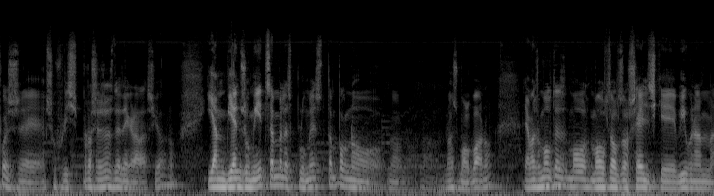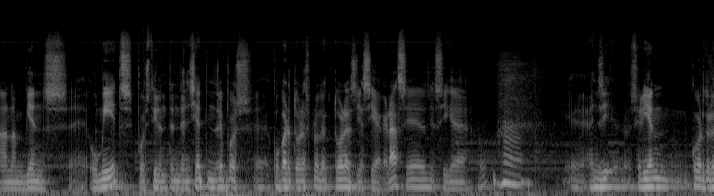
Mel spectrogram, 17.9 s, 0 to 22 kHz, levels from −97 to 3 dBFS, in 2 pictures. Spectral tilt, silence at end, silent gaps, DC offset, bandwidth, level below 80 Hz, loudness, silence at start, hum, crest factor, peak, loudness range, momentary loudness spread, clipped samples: -6 dB/octave; 0 s; none; under 0.1%; 12 kHz; -64 dBFS; -45 LUFS; 0 s; none; 20 dB; -24 dBFS; 5 LU; 15 LU; under 0.1%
